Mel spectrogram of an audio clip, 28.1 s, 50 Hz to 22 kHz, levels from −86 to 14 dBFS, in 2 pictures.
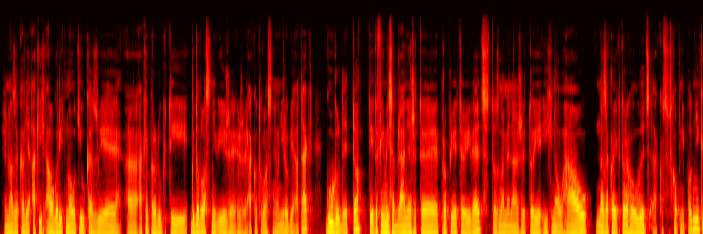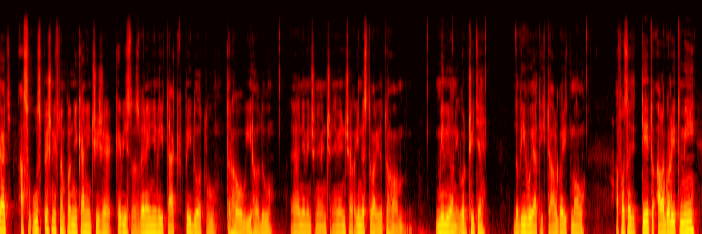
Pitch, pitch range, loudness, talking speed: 115 Hz, 105-120 Hz, -22 LUFS, 185 wpm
